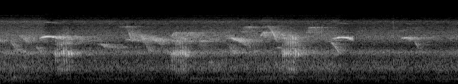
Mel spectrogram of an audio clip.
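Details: Toucans being fed at a farm in Brazil give harsh, rasping croaks in quick bursts about every half second, several voices overlapping, with a few thin high whistles mixed in.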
